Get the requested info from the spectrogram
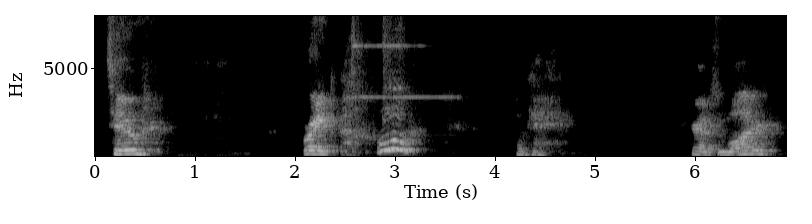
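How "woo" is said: relieved whoop. Real, not acted. Break after hard set.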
